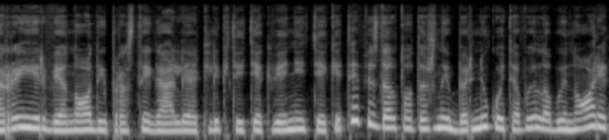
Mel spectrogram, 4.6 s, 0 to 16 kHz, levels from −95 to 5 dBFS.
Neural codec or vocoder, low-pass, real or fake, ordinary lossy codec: vocoder, 48 kHz, 128 mel bands, Vocos; 14.4 kHz; fake; AAC, 96 kbps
